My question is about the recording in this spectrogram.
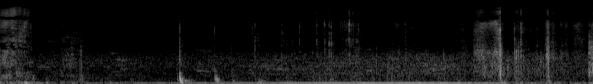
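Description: A sheet of paper being picked up and handled, rustling, with a sharp tap about two seconds in and another about five seconds in.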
